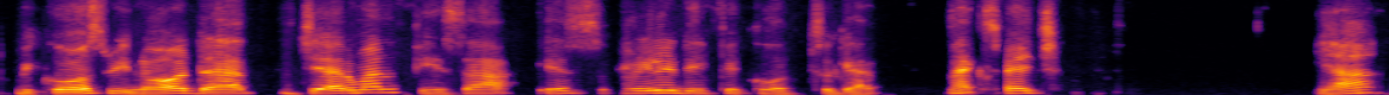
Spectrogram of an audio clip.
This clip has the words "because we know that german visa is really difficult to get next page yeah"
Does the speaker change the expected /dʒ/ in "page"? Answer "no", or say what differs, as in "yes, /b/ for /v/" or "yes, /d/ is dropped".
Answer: yes, /tʃ/ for /dʒ/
